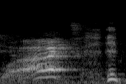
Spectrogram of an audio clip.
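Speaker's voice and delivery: high, cracking cry of disbelief; shocked outburst. Acted. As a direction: explode in horrified disbelief. Boss learns house was demolished.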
